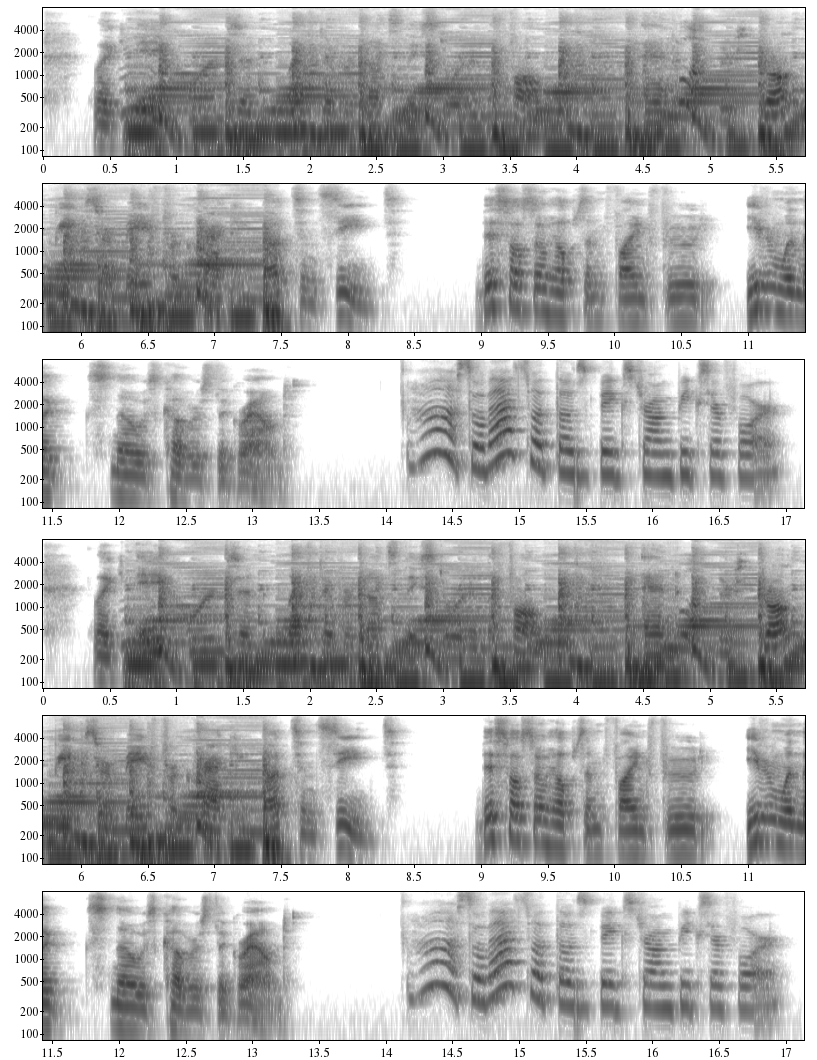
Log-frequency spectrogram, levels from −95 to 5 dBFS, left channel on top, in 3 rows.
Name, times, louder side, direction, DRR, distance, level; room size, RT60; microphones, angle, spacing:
voice 1, 0.0-8.4 9.0-10.7 11.0-13.2, right 3 dB, 50° right, 0.7 m, -29 dB
voice 2, 0.6-1.0 4.8-5.0 14.2-16.9, left 3 dB, 25° left, 0.5 m, -31 dB
sound 1, 0.6-7.5, right 1 dB, 85° right, 1.0 m, -23 dB
3.3 x 2.7 x 4.0 m
head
